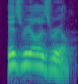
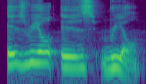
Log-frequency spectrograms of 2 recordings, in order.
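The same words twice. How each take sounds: First: The words are said quickly and run together. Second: The words are said slowly and kept apart. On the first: "if you were to say it fast" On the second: "Now that's split up"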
